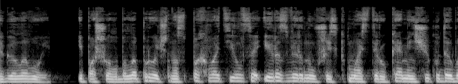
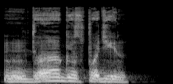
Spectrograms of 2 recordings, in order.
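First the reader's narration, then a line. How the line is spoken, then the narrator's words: Dull, lifeless voice. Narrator (Russian): Потухшим голосом ответил Древен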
